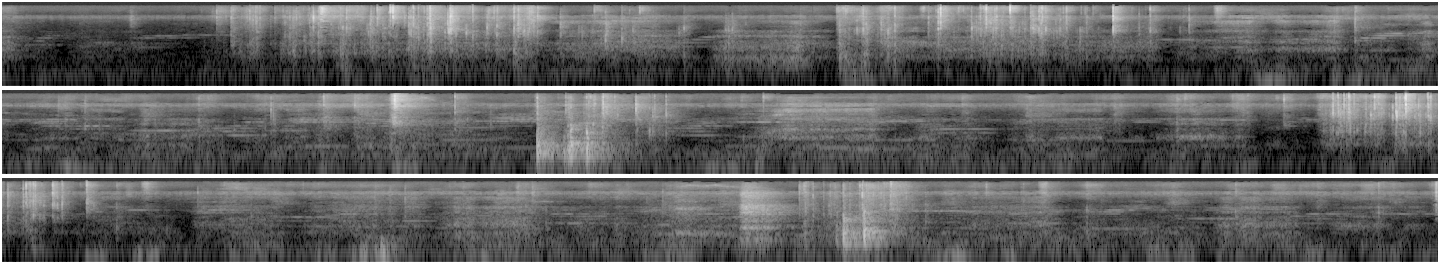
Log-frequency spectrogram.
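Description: Rustling and crinkling of plastic wrapping and phone handling noise as the phone is moved along shelves of wrapped kite-string spools, with faint music in the background. Two louder bumps stand out, about halfway and near the end.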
